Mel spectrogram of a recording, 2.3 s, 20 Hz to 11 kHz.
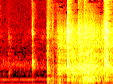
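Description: HP LaserJet Pro 100 color MFP M175nw's toner carousel drive starting up about a second in: a mechanical whir with clicks as the printer rotates its cartridge carousel to the selected toner cartridge. A single click comes just before it.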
